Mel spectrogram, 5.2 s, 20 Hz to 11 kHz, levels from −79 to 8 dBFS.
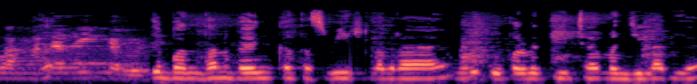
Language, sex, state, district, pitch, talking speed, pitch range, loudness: Hindi, male, Bihar, Araria, 175 Hz, 115 wpm, 170-185 Hz, -18 LUFS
